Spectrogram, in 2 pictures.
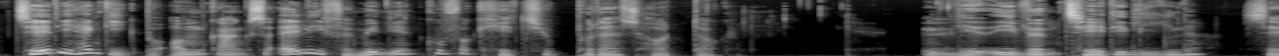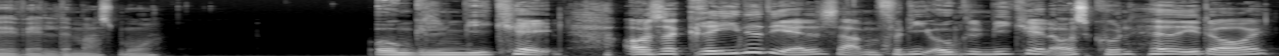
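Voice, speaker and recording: Male storyteller, lower voice, very animated delivery for a kids' tale. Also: gravelly, dry recording, clean studio sound. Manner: lively, animated storytelling with sudden pitch jumps. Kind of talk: children's story narration.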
